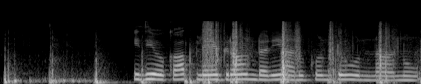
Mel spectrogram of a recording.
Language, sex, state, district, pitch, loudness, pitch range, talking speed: Telugu, female, Andhra Pradesh, Annamaya, 220 Hz, -22 LUFS, 210-230 Hz, 85 wpm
